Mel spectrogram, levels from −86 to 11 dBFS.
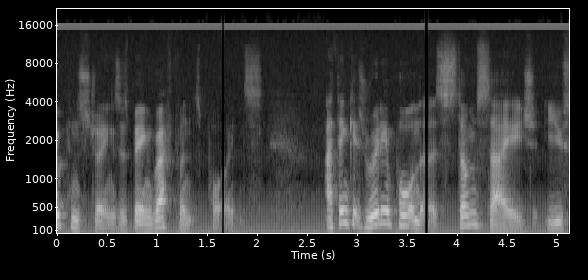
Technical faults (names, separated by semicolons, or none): video or display buzz; gap between stream segments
